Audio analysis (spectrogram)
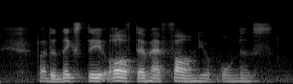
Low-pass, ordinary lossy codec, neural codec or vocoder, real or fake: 7.2 kHz; none; codec, 16 kHz, 0.8 kbps, ZipCodec; fake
